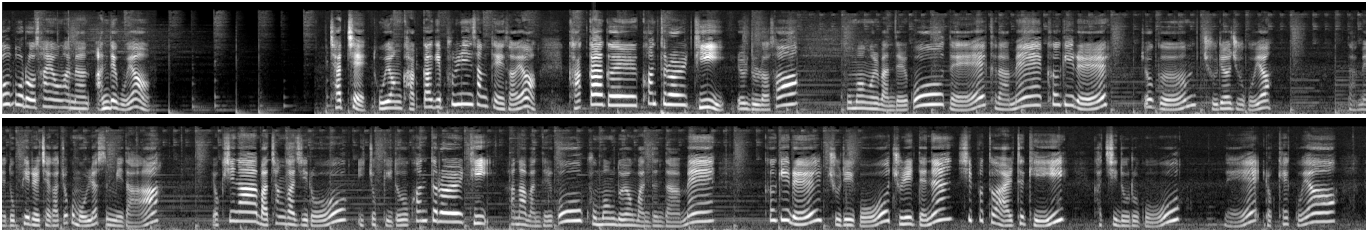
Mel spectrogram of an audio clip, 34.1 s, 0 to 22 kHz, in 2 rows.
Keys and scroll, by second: 8.6 BackSpace, 9.1 super+d, 24.1 super+d.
